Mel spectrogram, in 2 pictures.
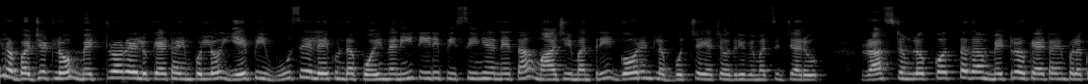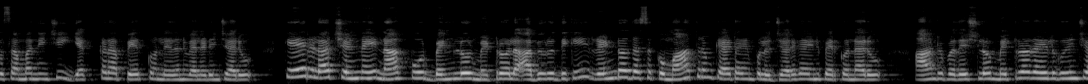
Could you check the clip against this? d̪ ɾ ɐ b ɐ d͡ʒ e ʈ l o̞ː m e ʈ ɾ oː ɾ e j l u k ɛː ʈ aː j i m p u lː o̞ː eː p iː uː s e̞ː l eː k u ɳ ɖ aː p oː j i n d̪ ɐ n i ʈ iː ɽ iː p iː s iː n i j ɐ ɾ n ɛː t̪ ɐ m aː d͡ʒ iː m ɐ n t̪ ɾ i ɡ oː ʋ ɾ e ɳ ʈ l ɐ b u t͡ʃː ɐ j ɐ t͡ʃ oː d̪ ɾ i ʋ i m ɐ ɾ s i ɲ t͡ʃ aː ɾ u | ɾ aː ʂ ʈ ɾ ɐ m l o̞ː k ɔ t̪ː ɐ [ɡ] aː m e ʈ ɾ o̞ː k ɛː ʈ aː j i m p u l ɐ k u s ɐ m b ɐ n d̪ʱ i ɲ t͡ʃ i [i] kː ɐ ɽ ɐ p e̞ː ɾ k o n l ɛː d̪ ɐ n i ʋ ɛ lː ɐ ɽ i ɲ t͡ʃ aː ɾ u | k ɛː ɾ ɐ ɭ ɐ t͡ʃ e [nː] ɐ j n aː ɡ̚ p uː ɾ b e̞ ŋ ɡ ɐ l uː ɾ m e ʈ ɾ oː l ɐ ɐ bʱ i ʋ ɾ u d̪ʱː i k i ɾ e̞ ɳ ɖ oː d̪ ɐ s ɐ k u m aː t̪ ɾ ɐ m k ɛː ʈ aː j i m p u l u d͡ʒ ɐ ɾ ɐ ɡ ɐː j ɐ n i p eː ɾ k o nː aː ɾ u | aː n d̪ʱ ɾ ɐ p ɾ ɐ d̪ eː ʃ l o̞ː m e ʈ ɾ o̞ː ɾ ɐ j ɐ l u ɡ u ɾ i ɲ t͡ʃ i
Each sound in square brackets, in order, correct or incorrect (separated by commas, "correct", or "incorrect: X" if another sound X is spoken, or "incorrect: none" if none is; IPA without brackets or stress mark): correct, incorrect: ɛ, correct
